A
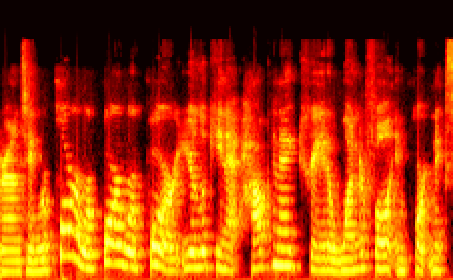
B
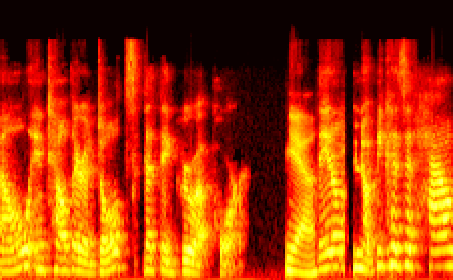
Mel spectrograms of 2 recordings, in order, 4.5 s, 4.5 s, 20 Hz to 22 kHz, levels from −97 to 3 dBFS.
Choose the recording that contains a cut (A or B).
B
